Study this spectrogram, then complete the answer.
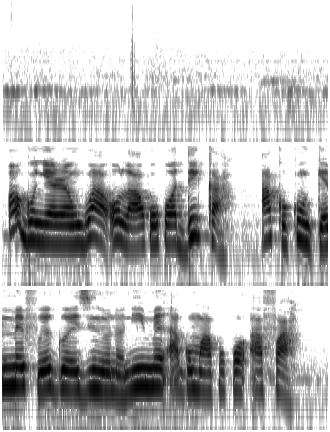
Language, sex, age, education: Igbo, female, 15-29, tertiary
